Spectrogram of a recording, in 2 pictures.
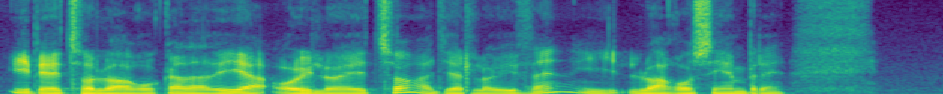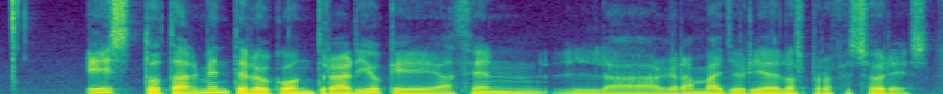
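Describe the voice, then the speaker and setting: A male primary school teacher, calmly reasoning through his point in a livestream conversation. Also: mid-range voice, normal speed, dry recording. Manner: calm, reasoned explaining with animated quoted voices.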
